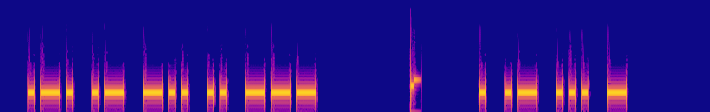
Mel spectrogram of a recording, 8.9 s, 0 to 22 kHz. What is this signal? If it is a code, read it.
Morse code, heard as a keyed tone, about 16 wpm, 700 Hz. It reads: RADIO EAST
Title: Sentences from Top 1000 Words - Review Part 3 - New Word Drill - 15wpm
